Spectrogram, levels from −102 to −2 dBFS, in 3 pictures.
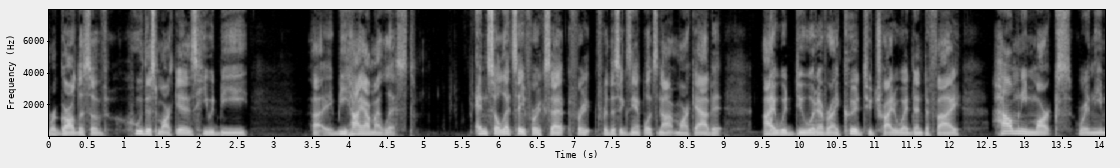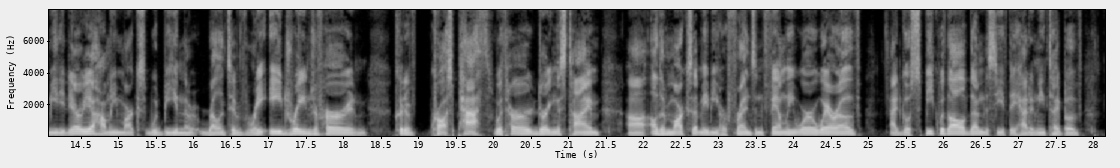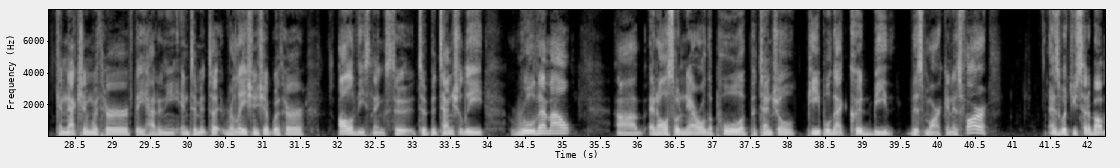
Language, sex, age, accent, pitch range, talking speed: English, male, 20-39, American, 125-145 Hz, 200 wpm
